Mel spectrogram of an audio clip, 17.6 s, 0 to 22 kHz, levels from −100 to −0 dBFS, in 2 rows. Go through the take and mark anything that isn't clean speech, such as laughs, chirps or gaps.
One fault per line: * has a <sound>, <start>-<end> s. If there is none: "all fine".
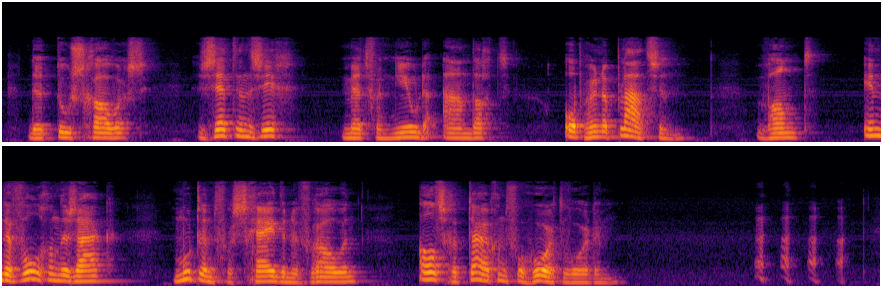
* has a laugh, 16.3-17.3 s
